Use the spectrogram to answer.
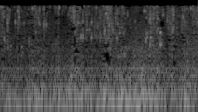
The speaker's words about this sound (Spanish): Va, cierra el grifo.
